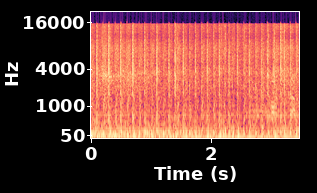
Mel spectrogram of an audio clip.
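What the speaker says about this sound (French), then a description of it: "Donc en gros, c'est 8 mitrailleuses de calibre 50 qui tirent en même temps." Quad .50 caliber machine guns fire in a rapid, continuous stream of loud, dense bursts in the video game Wargame Red Dragon, with the rattling volleys filling the whole stretch.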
